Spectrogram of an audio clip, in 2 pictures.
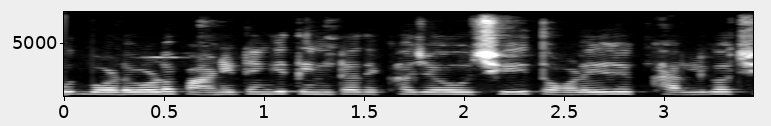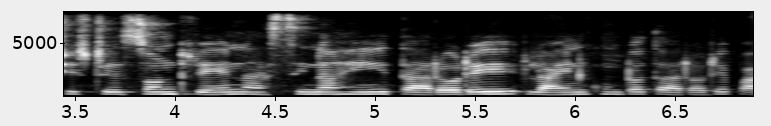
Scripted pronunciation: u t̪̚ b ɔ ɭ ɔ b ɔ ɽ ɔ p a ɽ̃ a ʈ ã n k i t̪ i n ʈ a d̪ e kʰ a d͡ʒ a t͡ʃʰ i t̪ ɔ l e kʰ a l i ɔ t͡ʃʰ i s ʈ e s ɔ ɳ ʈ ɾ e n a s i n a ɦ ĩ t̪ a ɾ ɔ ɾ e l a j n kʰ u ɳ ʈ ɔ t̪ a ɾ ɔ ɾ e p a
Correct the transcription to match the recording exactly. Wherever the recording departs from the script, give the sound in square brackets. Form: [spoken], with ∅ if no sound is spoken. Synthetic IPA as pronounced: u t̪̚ b ɔ [ɽ] ɔ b ɔ ɽ ɔ p a ɽ̃ [i] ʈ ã [ŋ] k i t̪ i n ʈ a d̪ e kʰ a d͡ʒ a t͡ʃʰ i t̪ ɔ [ɭ] e kʰ a l i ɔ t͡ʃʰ i s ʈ e s ɔ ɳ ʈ ɾ e n a s i n a ɦ ĩ t̪ a ɾ ɔ ɾ e l a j n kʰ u ɳ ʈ ɔ t̪ a ɾ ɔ ɾ e p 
